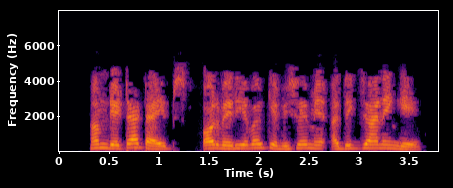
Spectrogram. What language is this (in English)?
Hindi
